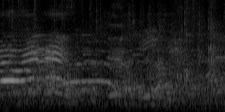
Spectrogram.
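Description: A high-pitched voice calls out loudly in the first second, then several people talk over one another.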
